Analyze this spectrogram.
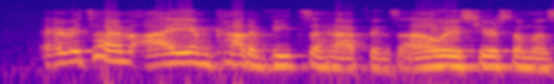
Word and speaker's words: Katowice: like every time I am Katowice happens, I always hear someone say Katowice, and I'm like, oh yeah, that Rotterdam.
